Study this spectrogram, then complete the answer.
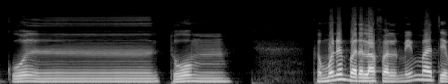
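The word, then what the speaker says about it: كنتم: Maka cara membacanya yaitu samarkan nunnya kepada huruf ta. Makhraj daripada ta yaitu ujung lidah kita menempel dengan gusi atas, maka wa in kuntum, ikhfanya ke kaf, wa in ku langsung kuntum.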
